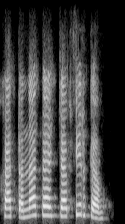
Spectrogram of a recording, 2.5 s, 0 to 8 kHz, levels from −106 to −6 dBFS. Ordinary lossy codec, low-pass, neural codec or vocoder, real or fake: Opus, 24 kbps; 7.2 kHz; codec, 16 kHz, 4.8 kbps, FACodec; fake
